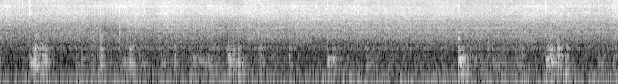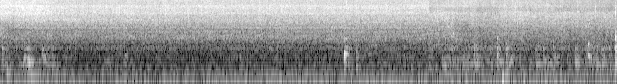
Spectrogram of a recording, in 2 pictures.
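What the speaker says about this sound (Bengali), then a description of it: "মাংসটা ভালো করে ভেজে নিচ্ছে" Meat frying in a pan at home, a continuous broad hiss and sizzle with occasional scraping stir clicks, close and steady for the whole stretch with no talk.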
